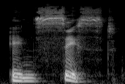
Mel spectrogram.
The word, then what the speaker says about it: insist: And then there's the general guideline that verbs and prepositions have the stress on the second syllable. Verbs we've used before here, like receive, receive, and insist, insist, or define, define.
